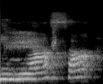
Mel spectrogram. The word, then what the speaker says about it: Vinyasa: No sé si lo he pronunciado bien, Carla, si usted Vinyasa, corrige, Vinyasa, sí, ¿no?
